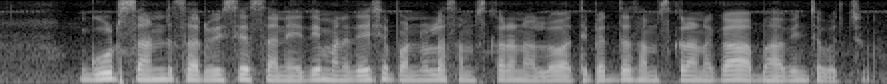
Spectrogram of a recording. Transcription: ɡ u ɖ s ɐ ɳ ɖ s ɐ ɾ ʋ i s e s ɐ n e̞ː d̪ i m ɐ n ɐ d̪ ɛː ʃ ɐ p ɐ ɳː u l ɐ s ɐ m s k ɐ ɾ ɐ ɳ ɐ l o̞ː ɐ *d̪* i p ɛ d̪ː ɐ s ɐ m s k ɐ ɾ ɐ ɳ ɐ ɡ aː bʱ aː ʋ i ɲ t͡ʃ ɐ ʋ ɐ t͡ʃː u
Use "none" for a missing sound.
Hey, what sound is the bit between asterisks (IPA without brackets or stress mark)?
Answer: t̪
